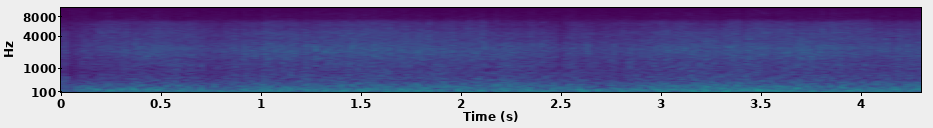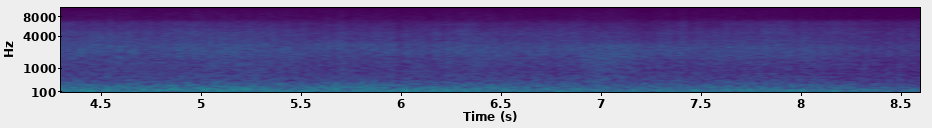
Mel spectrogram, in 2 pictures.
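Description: Sound effect of a jungle fire burning in heavy rain: a steady rushing noise with no break.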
